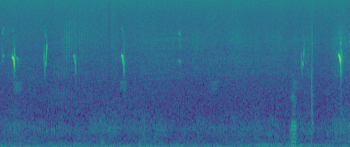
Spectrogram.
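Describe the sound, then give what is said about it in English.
Wild birds call in short, high-pitched chirps, scattered irregularly and fairly faint, over a steady low rumble of background noise; no one speaks. “And I pointed at some of the wild birds.”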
